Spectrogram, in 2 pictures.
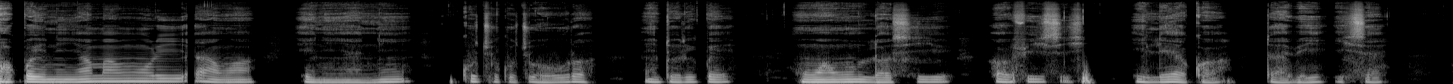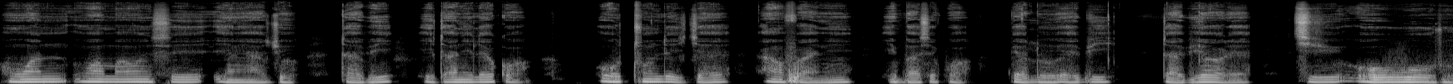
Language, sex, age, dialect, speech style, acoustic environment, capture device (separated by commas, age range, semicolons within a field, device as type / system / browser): Yoruba, male, 25-34, Nigeria - Ibadan, happy; relaxed, people talking; nature, mobile / Linux / Chrome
